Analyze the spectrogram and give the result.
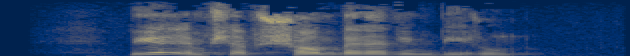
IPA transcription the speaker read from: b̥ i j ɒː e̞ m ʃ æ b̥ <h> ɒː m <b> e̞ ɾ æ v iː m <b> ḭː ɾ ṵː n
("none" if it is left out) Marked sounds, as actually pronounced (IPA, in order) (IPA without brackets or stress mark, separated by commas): ʃ, b, b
